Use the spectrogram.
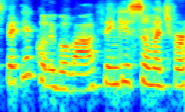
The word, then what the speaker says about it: Petia Kolibova: than i do thank you terry so it's petty colibo thank you so much for having me i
